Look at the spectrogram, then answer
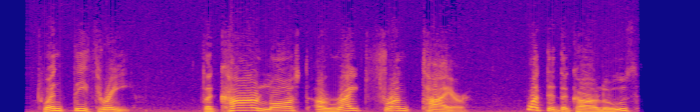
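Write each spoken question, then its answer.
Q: What did the car lose?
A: A right front tire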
